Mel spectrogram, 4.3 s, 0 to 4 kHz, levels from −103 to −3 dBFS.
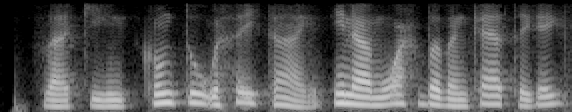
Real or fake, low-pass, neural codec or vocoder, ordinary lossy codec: fake; 3.6 kHz; codec, 16 kHz, 0.3 kbps, FocalCodec; AAC, 32 kbps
